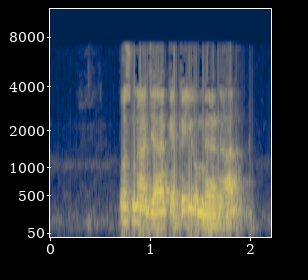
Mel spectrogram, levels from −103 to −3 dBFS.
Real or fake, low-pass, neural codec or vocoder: real; 7.2 kHz; none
